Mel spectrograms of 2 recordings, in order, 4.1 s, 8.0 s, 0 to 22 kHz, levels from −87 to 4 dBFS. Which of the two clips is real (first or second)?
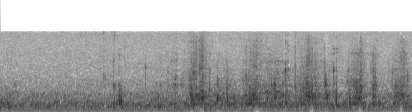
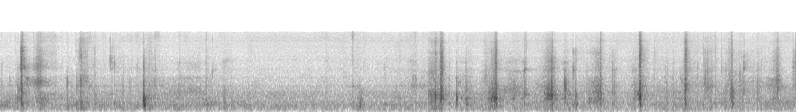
first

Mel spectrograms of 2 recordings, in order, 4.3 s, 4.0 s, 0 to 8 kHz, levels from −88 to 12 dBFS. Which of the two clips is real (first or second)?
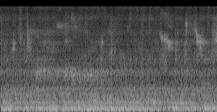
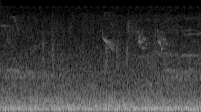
second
